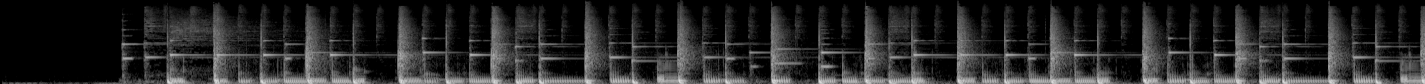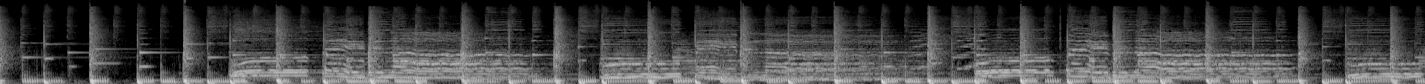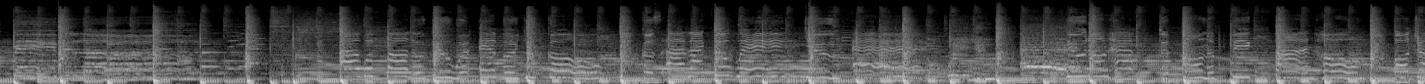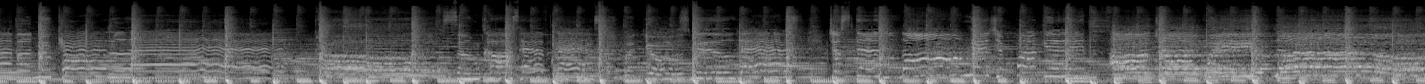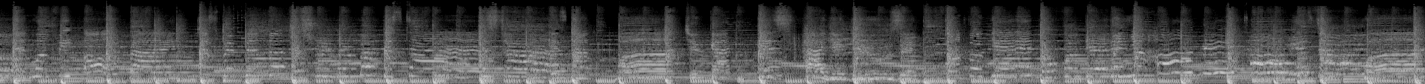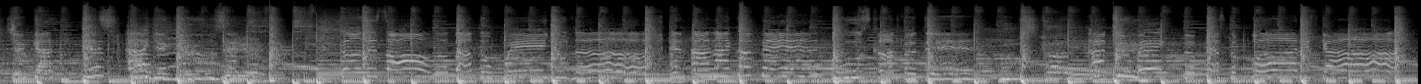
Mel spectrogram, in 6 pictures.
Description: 80' Nice Disco Boogie !!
